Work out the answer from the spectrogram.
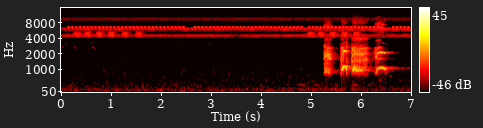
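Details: Crickets pulse for several seconds. Then a red junglefowl, recorded as a lure for wild junglefowl, gives a loud three-part crow with harsh, broken syllables, and the last one fades out.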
